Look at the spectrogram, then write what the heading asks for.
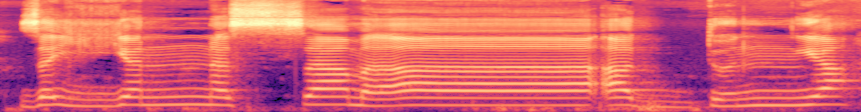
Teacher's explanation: الدنیا میم پہ بڑی مد ہے، اس کو اچھا خاصا لمبا کریں گے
